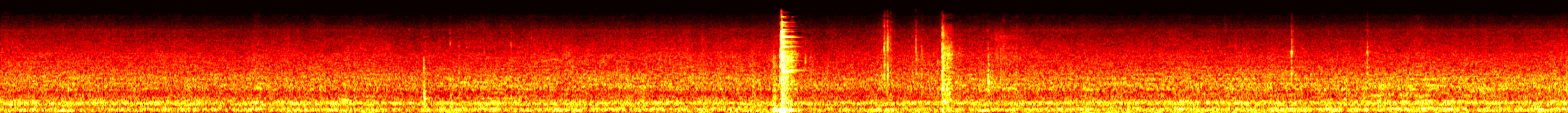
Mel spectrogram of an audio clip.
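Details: Honey bees buzz in a steady drone during a garden hive inspection, with a loud knock or scrape of equipment partway through, followed by a few smaller taps over the constant hum.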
